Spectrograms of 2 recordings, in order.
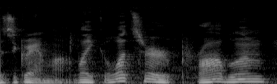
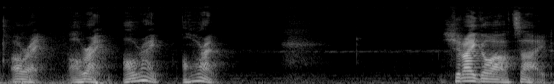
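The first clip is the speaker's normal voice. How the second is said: ordinary talk, nothing marked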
